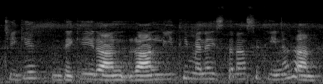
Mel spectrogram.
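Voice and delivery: ordinary talk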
